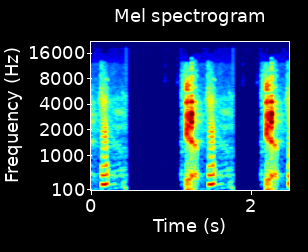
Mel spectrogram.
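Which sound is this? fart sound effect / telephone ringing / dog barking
fart sound effect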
